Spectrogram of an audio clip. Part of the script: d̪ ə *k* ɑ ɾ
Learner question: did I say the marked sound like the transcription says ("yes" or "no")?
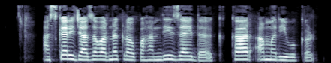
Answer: yes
